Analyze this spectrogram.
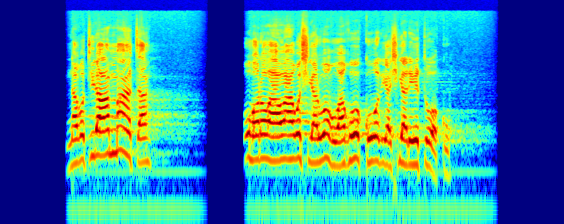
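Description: A middle-aged man preaches with emphasis into a microphone, his voice echoing in a room.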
